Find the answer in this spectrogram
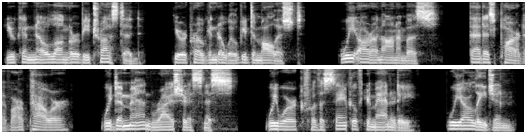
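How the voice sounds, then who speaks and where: A man reading a scripted warning statement as a masked activist spokesman, his voice disguised to sound deep, slow and solemn. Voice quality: slow, flat, solemn delivery.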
